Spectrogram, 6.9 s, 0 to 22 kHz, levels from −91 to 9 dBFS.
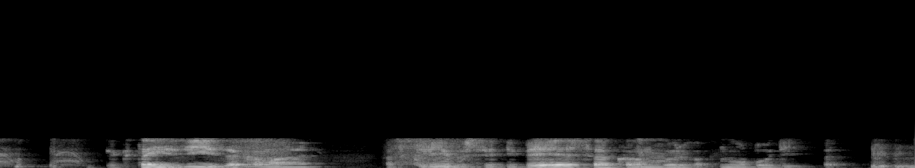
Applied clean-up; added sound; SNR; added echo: none; Cough; 17 dB; reverberation time 0.3 s.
